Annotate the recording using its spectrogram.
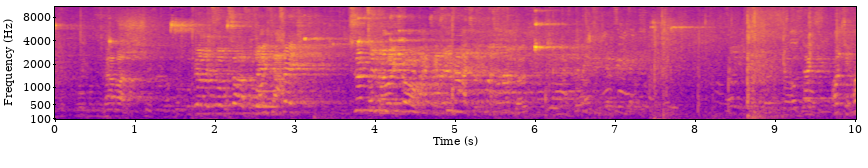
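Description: A ball thuds as it is kicked on a hard floor.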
